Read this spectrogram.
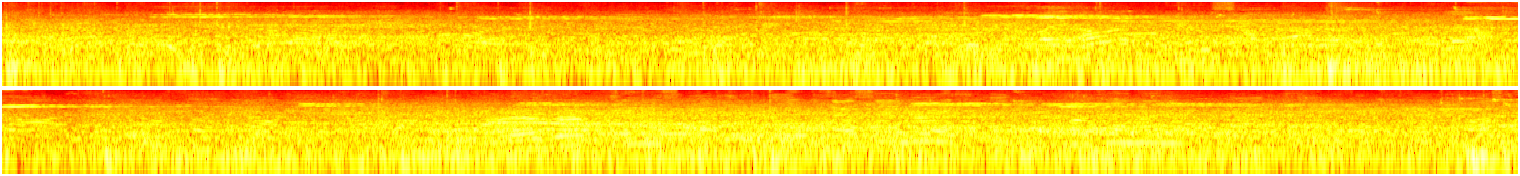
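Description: A crowd chatters loudly in a large echoing hall.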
